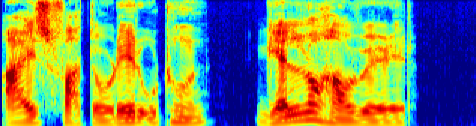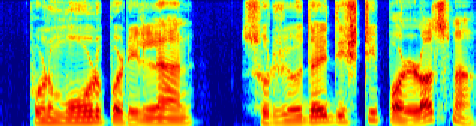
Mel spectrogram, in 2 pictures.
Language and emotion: Goan Konkani, sad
